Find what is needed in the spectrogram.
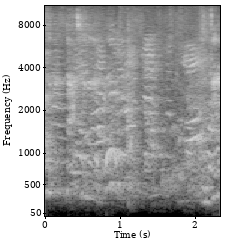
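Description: Many children's high voices chattering and calling out at once, overlapping with no single voice standing out.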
